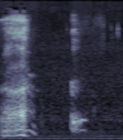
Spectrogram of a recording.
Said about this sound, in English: Hello, impatient dog. You must wait. Yeah, Benji, stop it.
